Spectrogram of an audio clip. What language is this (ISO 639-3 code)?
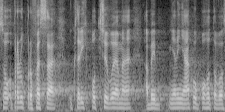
ces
